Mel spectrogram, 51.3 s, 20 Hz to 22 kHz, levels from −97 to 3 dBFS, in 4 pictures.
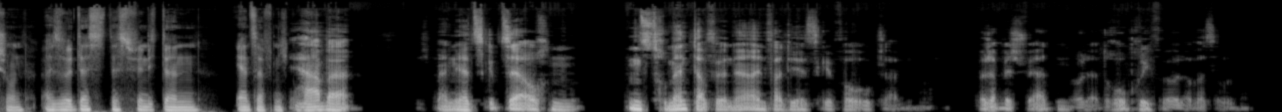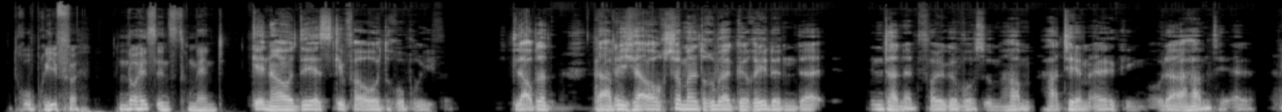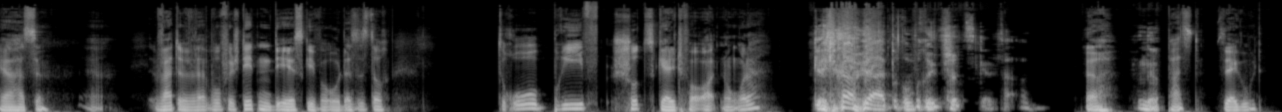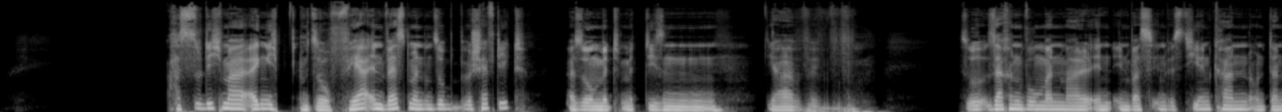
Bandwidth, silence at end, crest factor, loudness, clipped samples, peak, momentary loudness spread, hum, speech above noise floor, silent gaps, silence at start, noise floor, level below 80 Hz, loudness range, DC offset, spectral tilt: over 20 kHz; 0 s; 24 dB; -26 LUFS; under 0.1%; -4 dBFS; 16 LU; none; 58 dB; 9.65-9.73 s, 12.70-12.74 s, 30.05-30.54 s, 33.65-33.70 s, 38.97-40.09 s, 47.93-48.02 s; 0 s; -84 dBFS; -58 dBFS; 8 LU; under 0.1%; -5.5 dB/octave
